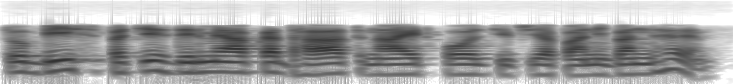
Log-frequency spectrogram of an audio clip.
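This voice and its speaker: A man's voice: medium pitch, fairly even intonation, normal speed, clear, resonant tone. A man in a phone consultation, asking questions, repeating answers back and reassuring the caller as a practitioner. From Uttar Pradesh, India. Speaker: Ayurvedic practitioner interviewing a patient. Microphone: telephone. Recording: narrowband phone call recording.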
